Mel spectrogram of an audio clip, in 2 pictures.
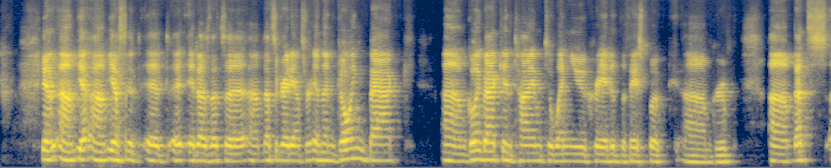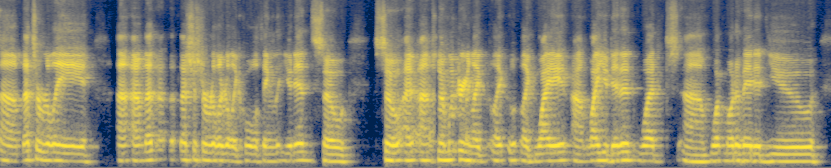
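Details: Adult male who describes himself as a clutterer; repetitions and fillers heard; cluttering.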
